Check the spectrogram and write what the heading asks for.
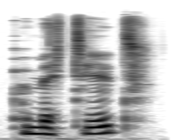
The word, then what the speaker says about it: permitted: So it's quite subtle, but you can hear the emphasis on the end of the word, or the base form of the word, preferred, permitted.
